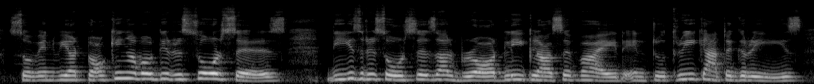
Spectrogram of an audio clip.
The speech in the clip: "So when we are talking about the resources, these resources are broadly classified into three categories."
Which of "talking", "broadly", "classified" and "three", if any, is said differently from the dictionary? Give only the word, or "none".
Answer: three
